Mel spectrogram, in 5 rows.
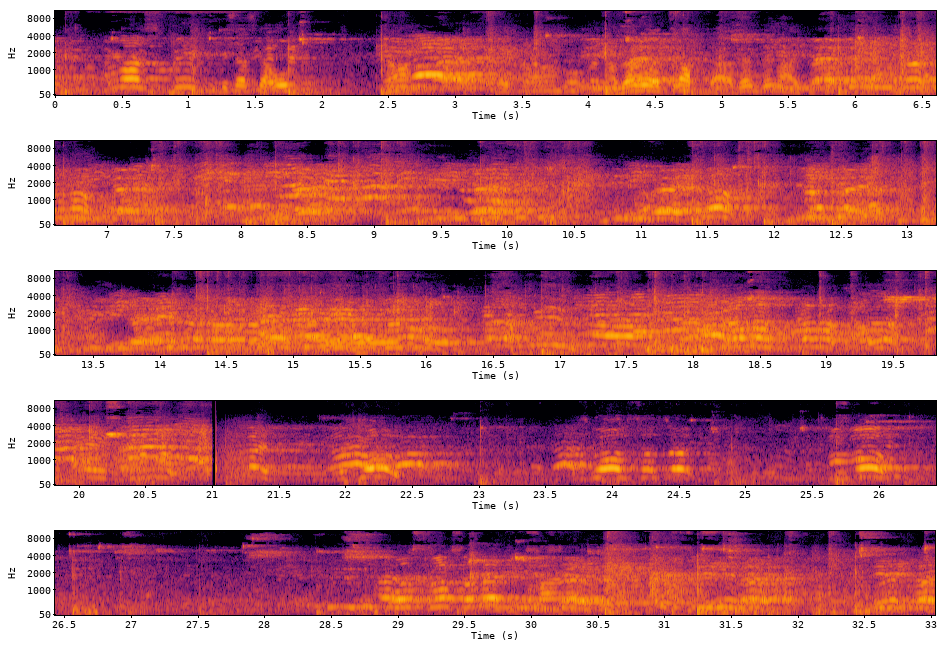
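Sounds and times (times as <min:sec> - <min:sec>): players shouting and calling: 0:00.0 - 0:33.0.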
